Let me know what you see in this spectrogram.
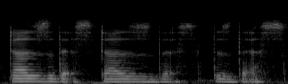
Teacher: I have to move my tongue from the Z position which is behind my teeth and I have to move my tongue forward between the teeth and then pull it back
